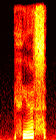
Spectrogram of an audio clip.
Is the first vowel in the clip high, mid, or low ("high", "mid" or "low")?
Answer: mid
